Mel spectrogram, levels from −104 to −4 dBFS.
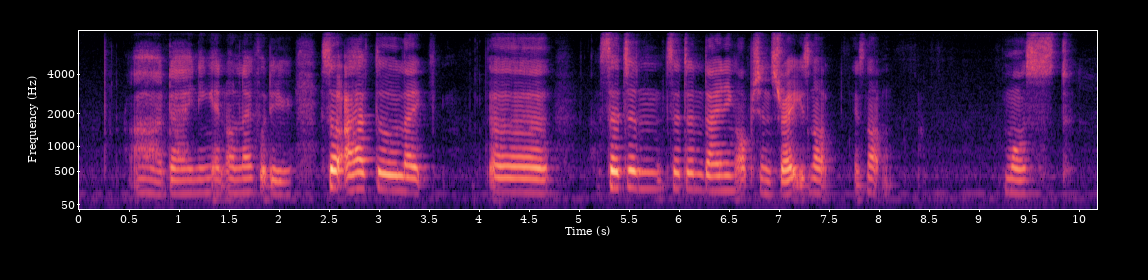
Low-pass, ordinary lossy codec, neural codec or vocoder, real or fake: none; none; none; real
